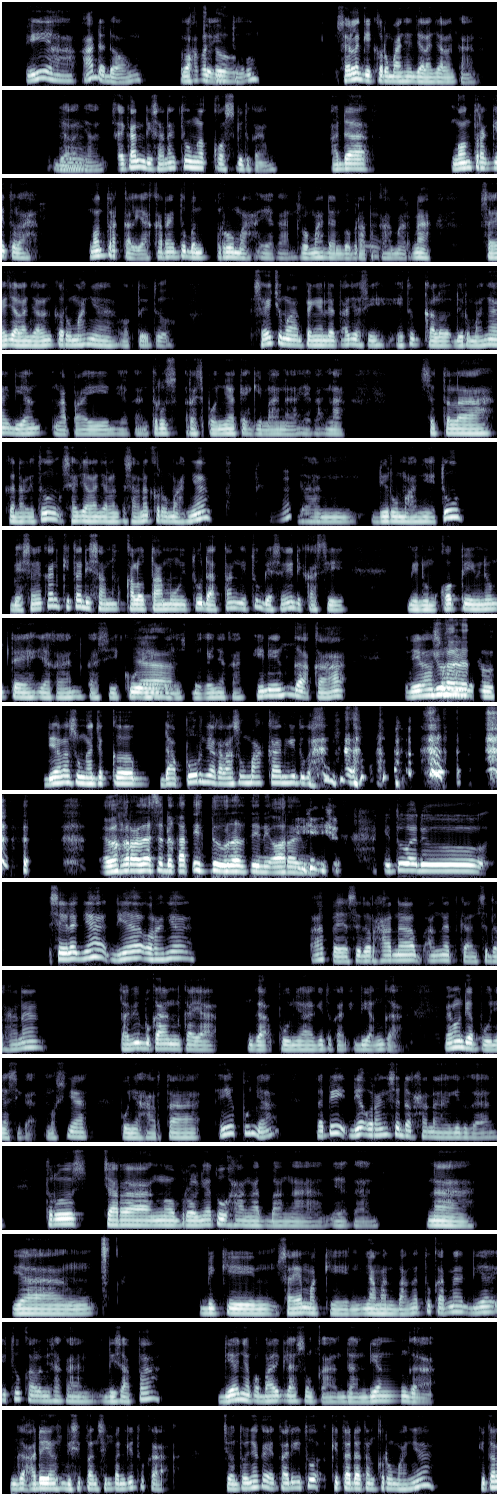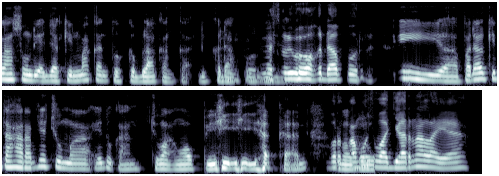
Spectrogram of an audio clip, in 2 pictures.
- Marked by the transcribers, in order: tapping; laughing while speaking: "Gimana"; laugh; laughing while speaking: "Emang ngerasa sedekat itu berarti ini"; laughing while speaking: "kan"; laugh; laughing while speaking: "Iya"; other background noise; tsk; chuckle; laughing while speaking: "dibawa"; laughing while speaking: "ngopi ya kan"
- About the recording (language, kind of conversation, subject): Indonesian, podcast, Pernahkah kamu bertemu warga setempat yang membuat perjalananmu berubah, dan bagaimana ceritanya?
- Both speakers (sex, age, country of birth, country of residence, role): male, 30-34, Indonesia, Indonesia, host; male, 35-39, Indonesia, Indonesia, guest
